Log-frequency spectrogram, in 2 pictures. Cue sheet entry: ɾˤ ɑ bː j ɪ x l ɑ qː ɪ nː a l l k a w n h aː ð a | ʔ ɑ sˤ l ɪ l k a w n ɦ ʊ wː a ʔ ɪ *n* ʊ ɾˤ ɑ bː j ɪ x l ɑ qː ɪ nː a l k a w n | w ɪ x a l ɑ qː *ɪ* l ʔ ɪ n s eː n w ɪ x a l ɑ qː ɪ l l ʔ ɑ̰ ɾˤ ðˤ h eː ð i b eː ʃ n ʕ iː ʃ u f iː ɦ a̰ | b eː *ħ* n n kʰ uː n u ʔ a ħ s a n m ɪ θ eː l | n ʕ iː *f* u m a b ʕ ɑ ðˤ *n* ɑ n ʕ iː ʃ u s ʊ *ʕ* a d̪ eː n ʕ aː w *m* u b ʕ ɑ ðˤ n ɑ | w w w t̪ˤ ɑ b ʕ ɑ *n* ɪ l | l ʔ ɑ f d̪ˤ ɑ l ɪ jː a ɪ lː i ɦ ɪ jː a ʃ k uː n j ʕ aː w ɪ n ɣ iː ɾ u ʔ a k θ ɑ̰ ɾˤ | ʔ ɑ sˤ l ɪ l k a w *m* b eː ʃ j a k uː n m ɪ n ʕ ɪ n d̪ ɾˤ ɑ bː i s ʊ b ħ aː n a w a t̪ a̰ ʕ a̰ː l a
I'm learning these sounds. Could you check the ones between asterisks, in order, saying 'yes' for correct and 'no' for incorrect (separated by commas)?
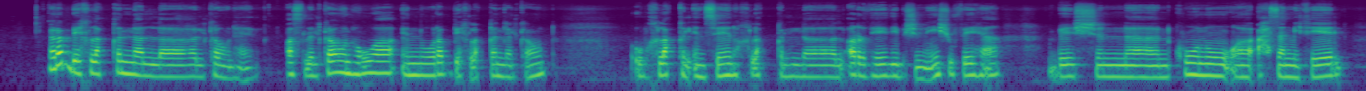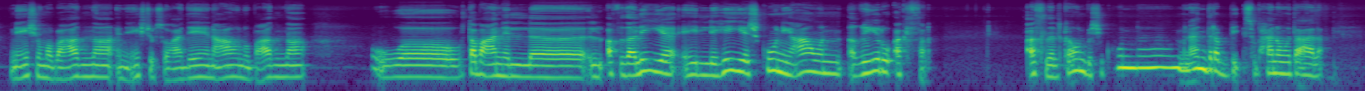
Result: no, yes, no, no, yes, yes, no, yes, no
